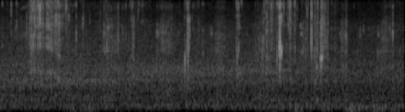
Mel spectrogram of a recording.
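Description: A person chewing crispy battered, dry-fried eggplant, with a few faint, scattered crunches.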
